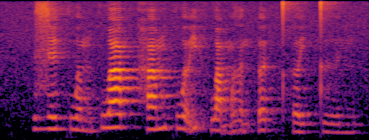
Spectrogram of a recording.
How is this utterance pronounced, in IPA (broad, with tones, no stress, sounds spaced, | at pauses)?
z e˨˦ k w ə˧˩ m k w a˦˥ k̚ h a˨˦ m k w ə̰˧˥ j h w a̰˧˨ m ɣ ə̰˧˨ n ʔ ə˦˥ t̚ t̪ʰ ə˨˩ j t̪ ɨ˨˩ n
